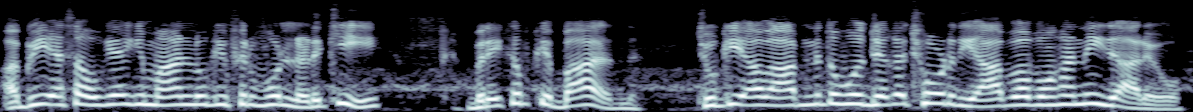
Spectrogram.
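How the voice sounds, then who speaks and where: A man's voice: high-pitched, lively intonation, brisk. Man giving casual advice, dull lo-fi sound. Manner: direct, repeats points, addresses the listener as a friend. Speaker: motivational speaker. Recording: dull lo-fi recording.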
